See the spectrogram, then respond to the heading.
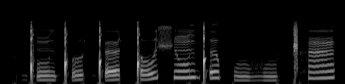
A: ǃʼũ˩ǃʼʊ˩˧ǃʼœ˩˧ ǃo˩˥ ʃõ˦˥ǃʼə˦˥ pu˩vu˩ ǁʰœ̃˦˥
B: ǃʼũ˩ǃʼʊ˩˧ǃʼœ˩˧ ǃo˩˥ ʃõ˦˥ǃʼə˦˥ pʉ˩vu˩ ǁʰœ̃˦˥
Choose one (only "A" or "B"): A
